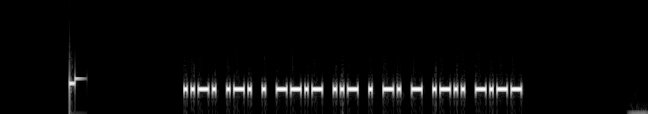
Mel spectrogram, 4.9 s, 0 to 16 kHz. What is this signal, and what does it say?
Morse code, heard as a keyed tone, about 46 wpm, 700 Hz. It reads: FREQUENTLY
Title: Sentences from Top 1300 Words - New Word Drill Alt - 45wpm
